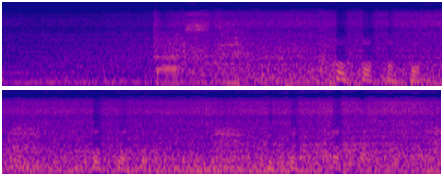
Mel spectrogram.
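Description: Water splashes and sprays heavily as a vehicle drives through a flooded track.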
